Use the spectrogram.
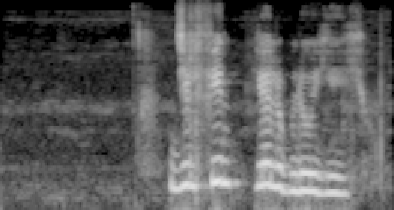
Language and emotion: Russian, neutral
